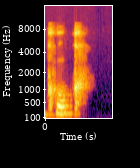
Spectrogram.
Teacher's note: The final sound in cook is K, and it is unvoiced.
